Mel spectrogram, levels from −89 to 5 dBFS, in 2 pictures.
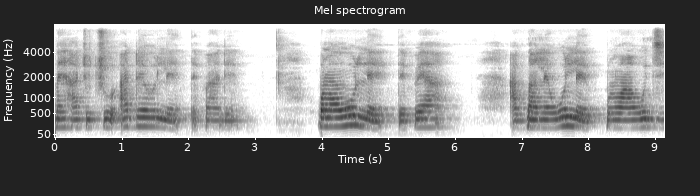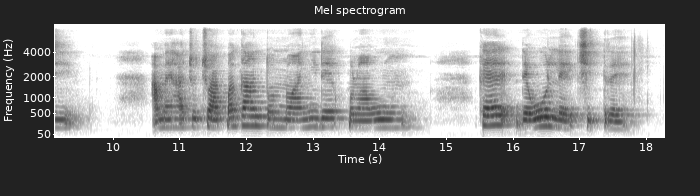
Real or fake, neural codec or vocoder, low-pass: real; none; 7.2 kHz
